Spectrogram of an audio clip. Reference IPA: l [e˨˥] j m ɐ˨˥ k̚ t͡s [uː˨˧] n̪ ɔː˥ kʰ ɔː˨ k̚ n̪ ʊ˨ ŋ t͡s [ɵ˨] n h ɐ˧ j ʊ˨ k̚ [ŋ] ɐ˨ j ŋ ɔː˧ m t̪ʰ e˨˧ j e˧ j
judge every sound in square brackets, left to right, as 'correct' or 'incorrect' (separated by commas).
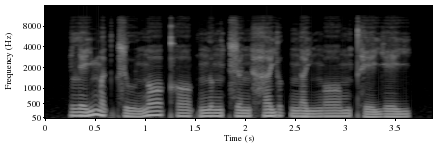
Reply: correct, incorrect, correct, correct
